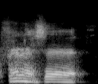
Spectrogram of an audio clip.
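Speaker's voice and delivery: sinister, menacing movie-villain delivery. Describing a woman acting out the Green Goblin scene, mimicking Willem Dafoe. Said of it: "starts like mimicking Willem Dafoe. Like she does the voice".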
